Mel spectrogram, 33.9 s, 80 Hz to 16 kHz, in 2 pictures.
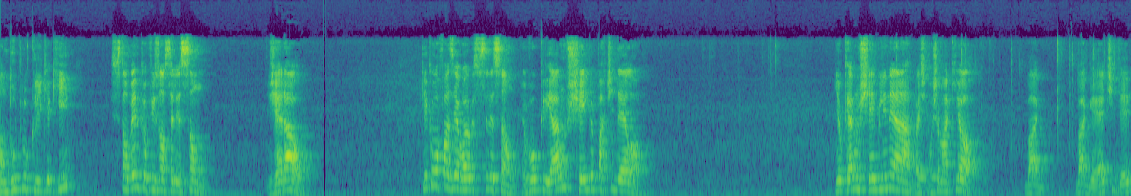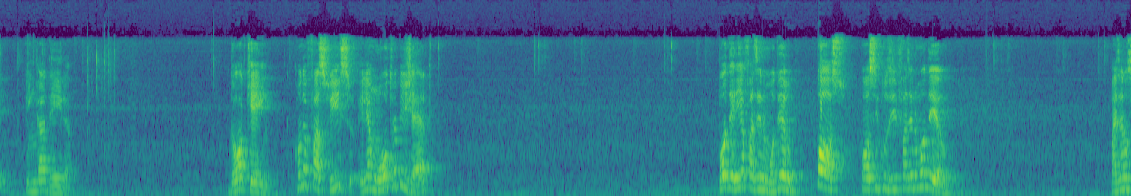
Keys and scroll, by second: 14.3-18.8 typing.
